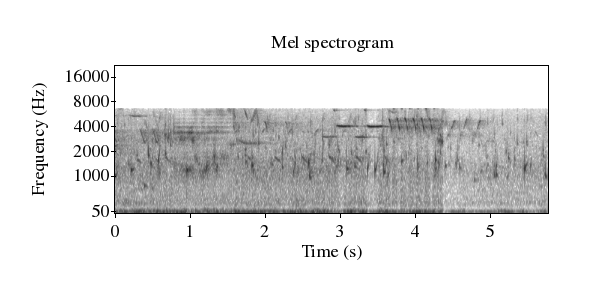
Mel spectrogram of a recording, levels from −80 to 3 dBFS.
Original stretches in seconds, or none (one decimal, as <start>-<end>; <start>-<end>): 0.0-0.8; 1.6-5.8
